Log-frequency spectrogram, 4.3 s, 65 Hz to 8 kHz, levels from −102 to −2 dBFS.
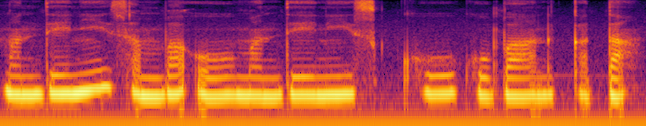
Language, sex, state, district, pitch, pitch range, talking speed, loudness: Garo, female, Meghalaya, South Garo Hills, 215 Hz, 210-230 Hz, 70 wpm, -16 LUFS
